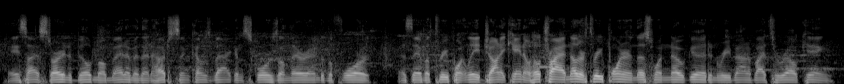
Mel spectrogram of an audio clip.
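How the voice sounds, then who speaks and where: A man's voice: fairly low pitch, level tone, quick pace, hardly any pauses, darkish tone, slight background noise. An American man giving live basketball radio commentary as a play-by-play announcer, narrating each move steadily and methodically. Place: basketball game in a gymnasium.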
